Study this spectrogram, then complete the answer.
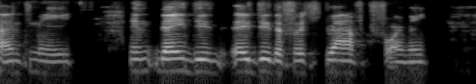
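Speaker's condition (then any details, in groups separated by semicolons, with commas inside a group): Cerebral palsy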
